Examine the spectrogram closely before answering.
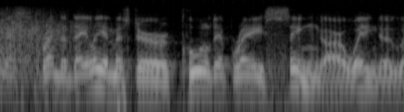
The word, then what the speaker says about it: Kuldhip: day Brendon daily and cool dip racing is that is that the way you pronounce it cool dip yes it is uh like the word cool yeah well I had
